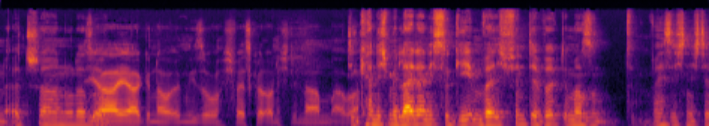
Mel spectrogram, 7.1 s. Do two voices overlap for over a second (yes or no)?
no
